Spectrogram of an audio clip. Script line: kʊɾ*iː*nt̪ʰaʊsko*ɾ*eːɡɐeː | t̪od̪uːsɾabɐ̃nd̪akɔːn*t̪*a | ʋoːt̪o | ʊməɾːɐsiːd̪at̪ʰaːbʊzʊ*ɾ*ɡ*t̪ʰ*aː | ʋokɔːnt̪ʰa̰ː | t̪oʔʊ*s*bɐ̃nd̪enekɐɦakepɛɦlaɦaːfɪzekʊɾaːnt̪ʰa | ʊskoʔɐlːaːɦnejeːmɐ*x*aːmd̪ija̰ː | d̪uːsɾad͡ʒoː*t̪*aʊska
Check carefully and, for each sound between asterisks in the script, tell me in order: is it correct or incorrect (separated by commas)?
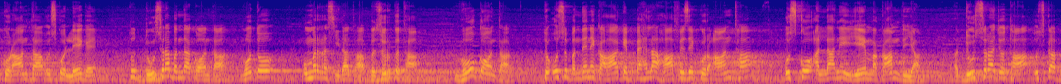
incorrect, incorrect, incorrect, correct, correct, correct, incorrect, incorrect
